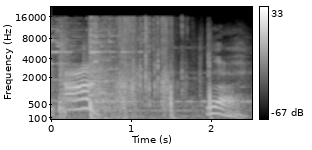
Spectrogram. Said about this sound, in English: The guardians swarm Wild Knuckles. In slow motion, he punches and kicks them apart, scattering metal pieces. He repeatedly stomps on the last one.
